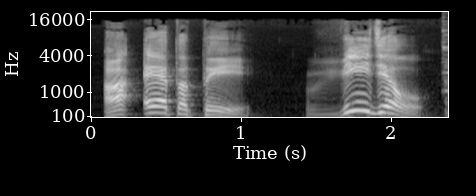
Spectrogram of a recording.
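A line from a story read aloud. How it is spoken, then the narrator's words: Shouted into ear. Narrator (Russian): крикнул ему в ухо Буратино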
